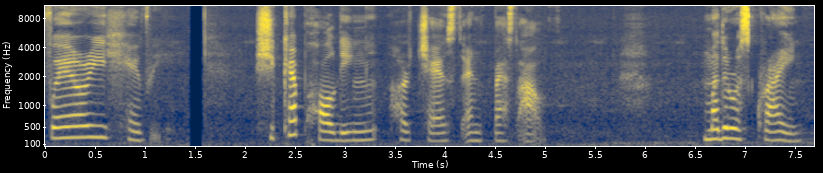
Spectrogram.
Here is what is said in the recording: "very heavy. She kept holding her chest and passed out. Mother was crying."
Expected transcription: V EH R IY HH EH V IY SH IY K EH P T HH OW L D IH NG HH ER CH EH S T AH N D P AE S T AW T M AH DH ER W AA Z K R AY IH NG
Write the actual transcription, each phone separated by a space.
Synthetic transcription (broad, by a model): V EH R IY HH EH V IY SH IY K EH P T HH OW L D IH NG HH ER CH EH S T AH N P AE S T AW T M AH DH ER W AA S K R AY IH NG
